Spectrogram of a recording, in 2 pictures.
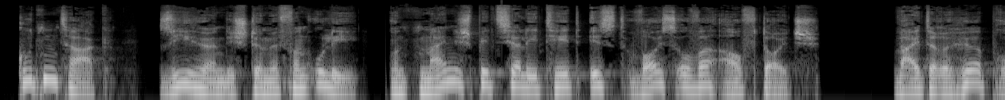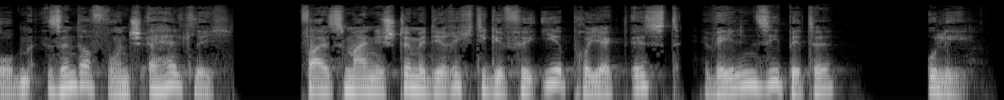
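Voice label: German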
